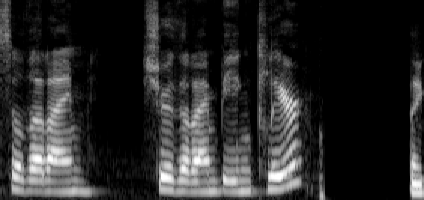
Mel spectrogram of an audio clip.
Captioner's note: speaking French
